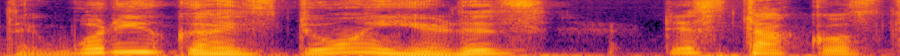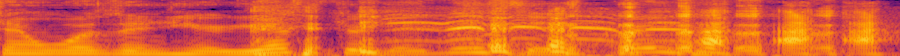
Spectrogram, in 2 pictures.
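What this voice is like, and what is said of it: Luis Guzman impression, Los Angeles lisp. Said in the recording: “Luis Guzman ... he has a lisp ... he's got a Los Angeles lisp accent.”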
